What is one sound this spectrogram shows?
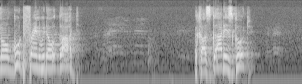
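A man preaches with animation through a microphone, in bursts with pauses.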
